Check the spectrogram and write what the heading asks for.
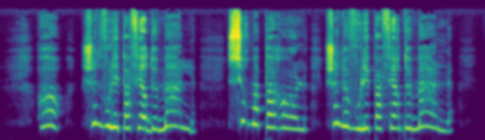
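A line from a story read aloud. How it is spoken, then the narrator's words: Young servant girl crying out. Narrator (French): s'écria la petite servante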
